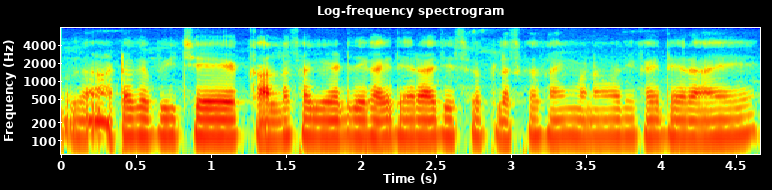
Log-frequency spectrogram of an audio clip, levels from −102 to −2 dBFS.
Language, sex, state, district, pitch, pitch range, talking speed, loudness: Hindi, male, Jharkhand, Sahebganj, 110 Hz, 110-115 Hz, 285 wpm, -19 LUFS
